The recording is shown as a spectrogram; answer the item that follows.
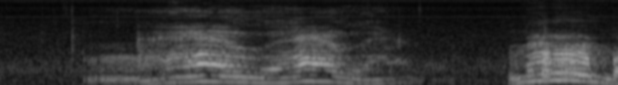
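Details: Grumbling indoors in the morning, unhappy at being woken early, Scruffy the miniature schnauzer makes a wavering, up-and-down growl lasting about a second and a half, then a shorter burst, with a person repeatedly urging him to say mama.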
